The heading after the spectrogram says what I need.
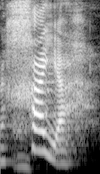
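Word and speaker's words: חיה: Maka diucapkan dengan khayah. Y-nya itu kuat ya, khayah.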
